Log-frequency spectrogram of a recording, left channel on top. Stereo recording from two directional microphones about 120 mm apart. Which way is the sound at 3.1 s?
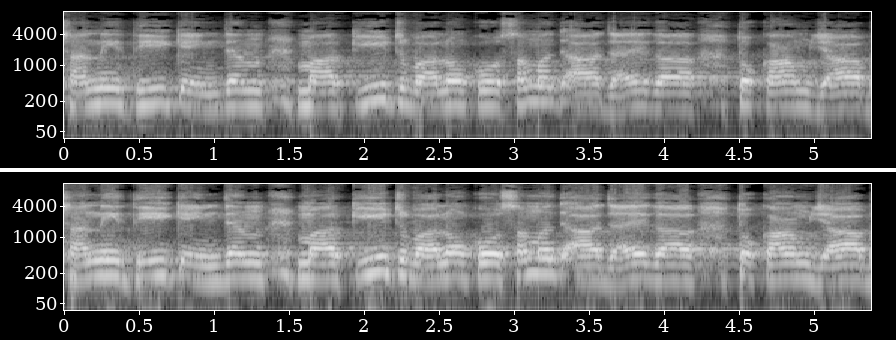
30° right (ahead or behind).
